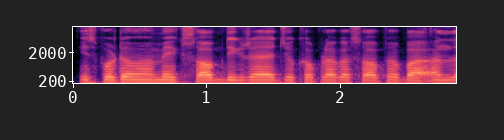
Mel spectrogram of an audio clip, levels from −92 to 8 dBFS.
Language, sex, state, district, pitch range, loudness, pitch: Hindi, male, Punjab, Fazilka, 130-140 Hz, -18 LUFS, 135 Hz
